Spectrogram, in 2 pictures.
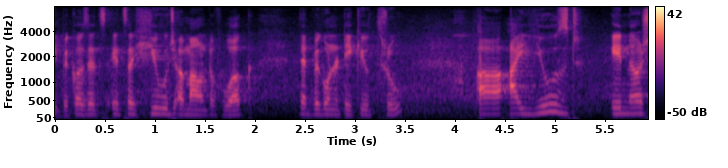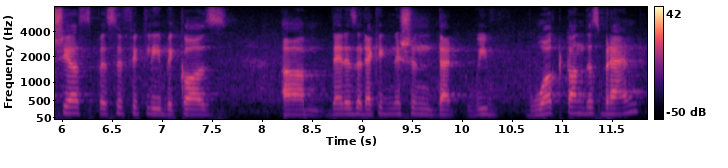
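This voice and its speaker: A man's voice: mid-range voice, bright, forceful tone, slight background noise. A man with a South Indian accent presenting work to clients in a conversational way, often checking in with short rhetorical questions. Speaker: advertising agency presenter.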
